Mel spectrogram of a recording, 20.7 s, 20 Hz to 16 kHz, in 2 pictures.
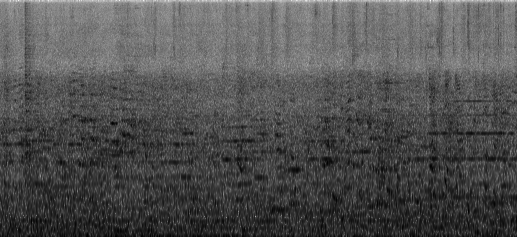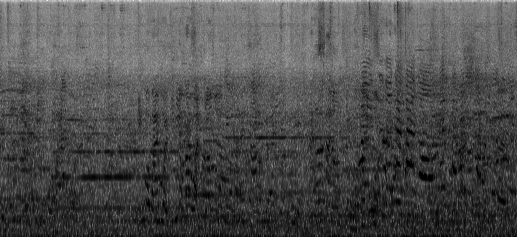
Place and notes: Taipei EXPO Park, Taipei - Walking through the bazaar
Walking through the bazaar, Various shops voices, Binaural recordings, Zoom H4n+ Soundman OKM II
8 February, 15:43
